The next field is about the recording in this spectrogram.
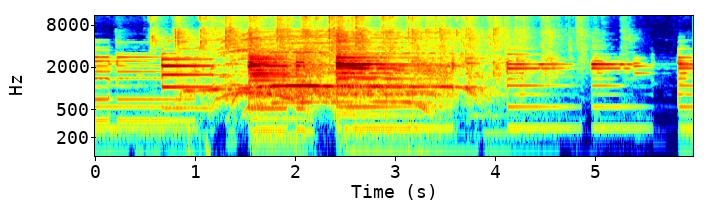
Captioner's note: cheering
